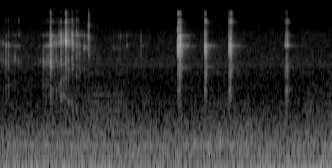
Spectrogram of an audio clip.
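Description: A small solid carved stone owl figurine with banded orange, brown and cream colors, likely onyx, is held in one hand and tapped with a slim green beaded glass wand. A handful of quiet, irregularly spaced, bright glassy ticks ring out, each dying away almost instantly over a faint low background hum.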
